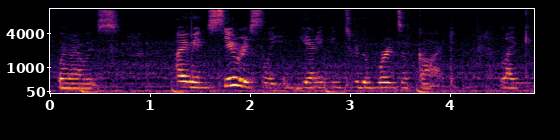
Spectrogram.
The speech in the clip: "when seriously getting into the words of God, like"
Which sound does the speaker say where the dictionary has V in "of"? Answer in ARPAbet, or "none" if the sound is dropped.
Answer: V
